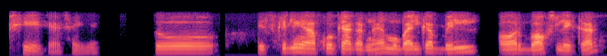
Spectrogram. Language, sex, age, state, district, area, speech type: Urdu, male, 30-45, Delhi, East Delhi, urban, conversation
